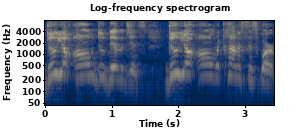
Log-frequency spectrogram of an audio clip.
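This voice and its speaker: A woman with a Southern US accent speaks in an animated tone at a moderate pace, her high pitch showing ordinary variation over noticeable background noise. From Tennessee, Pulaski. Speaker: business coach. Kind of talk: live stream chat.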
